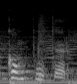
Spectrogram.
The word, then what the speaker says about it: komputer: Druga sylaba, tutaj akcentujemy komputer.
